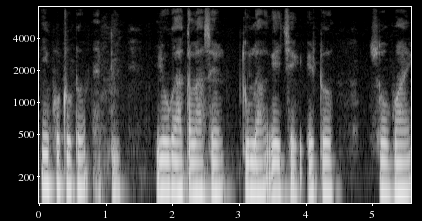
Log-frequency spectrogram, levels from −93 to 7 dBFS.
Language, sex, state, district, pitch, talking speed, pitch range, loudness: Bengali, male, West Bengal, Jalpaiguri, 140 Hz, 105 wpm, 135-150 Hz, -15 LUFS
